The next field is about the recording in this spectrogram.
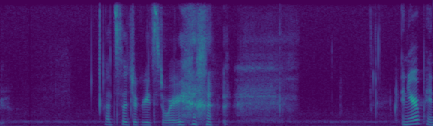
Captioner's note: chuckling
